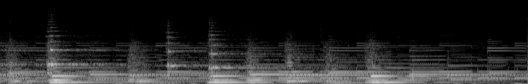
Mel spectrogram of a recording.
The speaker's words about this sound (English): Pizzicato violins and double bass.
